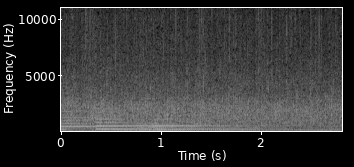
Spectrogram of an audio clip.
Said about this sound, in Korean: 그 하나님께 한 번 더 영광과 감사의 박수 올려드릴까요?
